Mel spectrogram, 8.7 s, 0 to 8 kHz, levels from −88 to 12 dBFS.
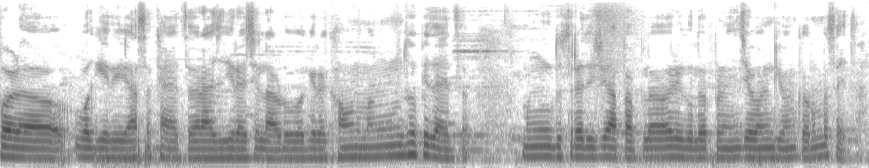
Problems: constant background noise, continuous background conversations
